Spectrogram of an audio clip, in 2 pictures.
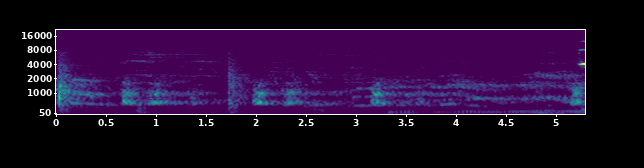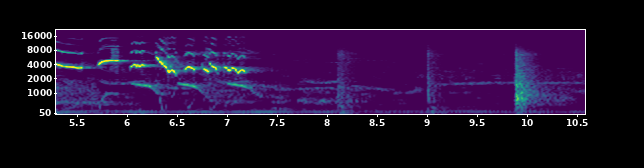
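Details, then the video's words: Wild-caught female Oriental magpie-robin singing to stimulate males: soft, low warbled notes, then a loud burst of clear, sharply rising and falling whistles around the middle, followed by scattered quiet chirps and clicks. "Choè than mái bổi lên giọng hót kích trống"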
